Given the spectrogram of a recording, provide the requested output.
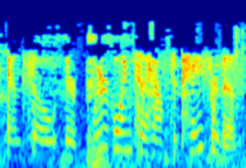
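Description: Woman, radio guest, alarmed conspiracy talk, halting, earnest, muffled phone-in sound, faint noise. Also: a little high, expressive. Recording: dull phone-in audio with noise.

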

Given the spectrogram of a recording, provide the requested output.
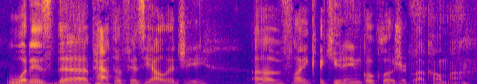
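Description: A man talking through exam feedback in a relaxed, chatty way, reaching for simple everyday comparisons to explain things. His voice is bright but set fairly low, with a gravelly texture underneath. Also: moderate pace. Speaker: exam practice examiner. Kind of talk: casual teaching and feedback.

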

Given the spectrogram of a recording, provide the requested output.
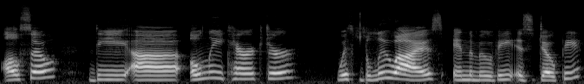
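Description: A woman's voice: a little high, measured pace, muffled recording. A woman co-hosting a podcast, chatting casually and laughing now and then as she talks. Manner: chatty, laughs while talking. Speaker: podcast co-host.

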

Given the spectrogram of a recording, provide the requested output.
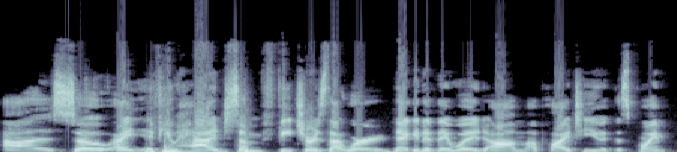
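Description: A woman's voice: medium pitch, steady tone, moderate pace, pushed and bright, poor audio. A woman running a tabletop game, explaining rules with some hesitation. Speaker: game master.

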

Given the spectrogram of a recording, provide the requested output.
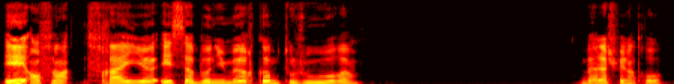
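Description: A man's voice: fairly high pitch, expressive, slow pace, fairly bright tone, no room sound. A man hosting a gaming podcast, chatting casually and teasing his co-hosts with exasperated banter. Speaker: podcast host. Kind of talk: casual chat.

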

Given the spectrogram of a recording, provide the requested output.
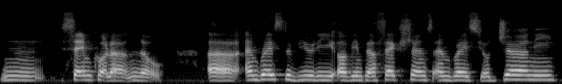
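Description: A native French speaker with a French accent, this woman is a guest in a casual interview about coaching, sounding enthusiastic but halting, with many restarts. Her mid-range voice is steady and darkish, recorded without echo.

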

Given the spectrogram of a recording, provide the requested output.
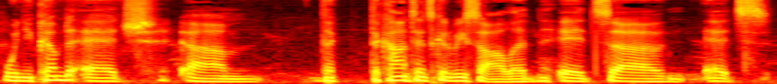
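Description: A man's voice: on the low side, unhurried, a little mellow, no echo. Earnest male kids ministry leader. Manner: earnest, anecdotal, with many fillers and restarts. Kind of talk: conversational interview.

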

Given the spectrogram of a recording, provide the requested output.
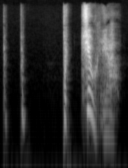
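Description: A man's voice: medium pitch, wildly swooping pitch, a little slow, sharp tone, breathy edge, pitched above the performer's own voice, heavily acted. A man acting out a blustering, bullying middle-aged uncle who sneers, barks and splutters in an audiobook story. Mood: panicked, muttering.

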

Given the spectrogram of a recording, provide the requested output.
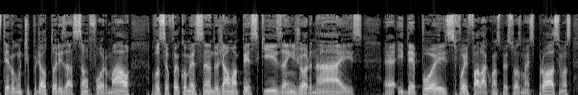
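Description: A man's voice: mid-range voice, darkish tone, dry recording, clean studio sound. A male host asking the guest long, inviting questions. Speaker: interviewer, host. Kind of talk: interview questions.

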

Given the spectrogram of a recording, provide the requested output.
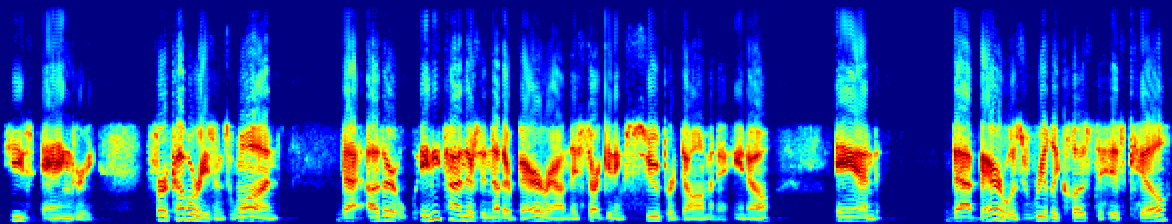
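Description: A young man telling a story in a casual chat, animated, laughing often and acting out moments. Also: mid-range voice, moderate pace, no room sound, rough recording. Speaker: podcast guest, bowhunter.

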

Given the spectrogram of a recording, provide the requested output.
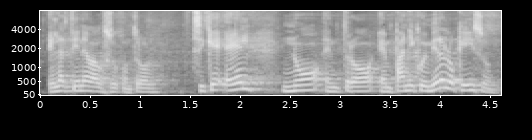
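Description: A pastor preaches a sermon, telling the story playfully with dramatic pauses. His voice sits high, and it echoes in a roomy space.

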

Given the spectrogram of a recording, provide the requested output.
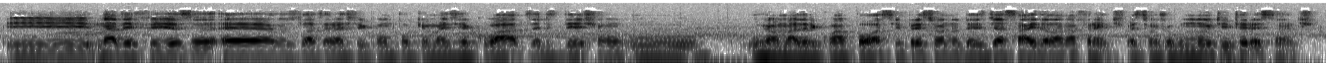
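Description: A man's voice: medium pitch, steady tone, normal speed, hardly any pauses, a little mellow. A man with a Brazilian accent giving tactical football analysis as a commentary-team analyst. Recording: dull lo-fi audio with faint noise.

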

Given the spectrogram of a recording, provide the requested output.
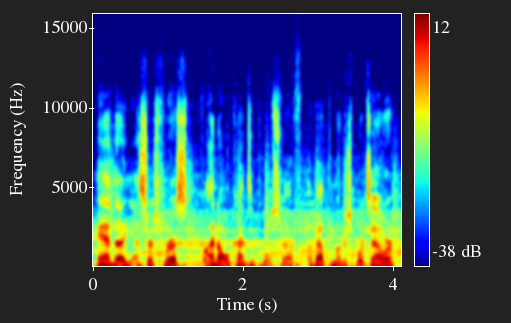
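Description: His voice runs on the high side and fairly quick, with loud music behind it. Hoarse with laryngitis, he hosts a casual college radio show about motorsport on a studio microphone, rambling and repeatedly restarting sentences.

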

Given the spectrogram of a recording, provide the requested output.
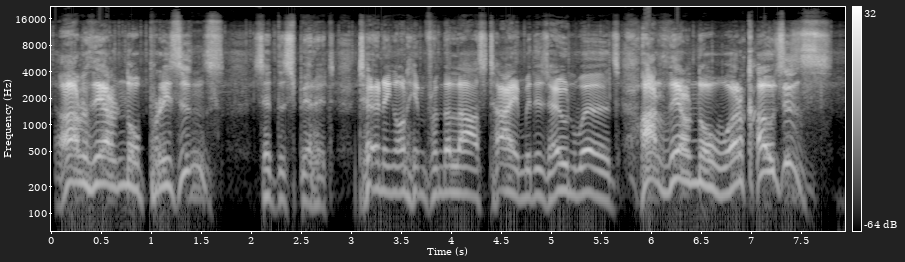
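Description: A man's voice: sits high, lively intonation, a little slow, creaky, few pauses, sharp tone, no echo, heavily acted. A man voicing a stern, solemn Christmas spirit. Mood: scornful. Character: sorrowful aging male Christmas spirit, stern.

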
